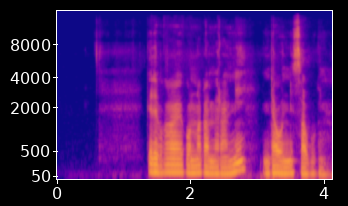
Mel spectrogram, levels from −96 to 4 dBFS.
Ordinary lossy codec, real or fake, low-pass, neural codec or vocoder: none; real; 14.4 kHz; none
